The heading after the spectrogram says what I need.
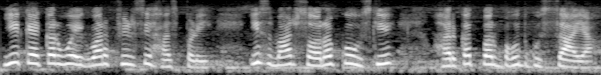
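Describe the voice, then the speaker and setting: High-voiced woman telling a story. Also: unhurried, lo-fi sound. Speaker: story narrator. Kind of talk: storytelling narration.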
